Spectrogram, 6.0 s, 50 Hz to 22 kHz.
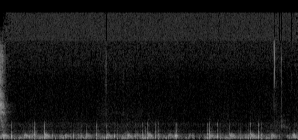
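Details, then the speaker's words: Fetal heartbeat on Doppler at about halfway through pregnancy: rapid, regular whooshing pulses, a strong 146 beats per minute. "lovely to hear the heartbeat and according to this um according to the old wife's tale it must be a girl"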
